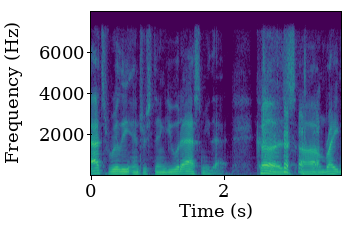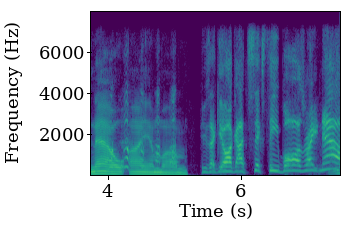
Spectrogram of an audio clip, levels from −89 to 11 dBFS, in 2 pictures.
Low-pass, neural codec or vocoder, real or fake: 7.2 kHz; none; real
